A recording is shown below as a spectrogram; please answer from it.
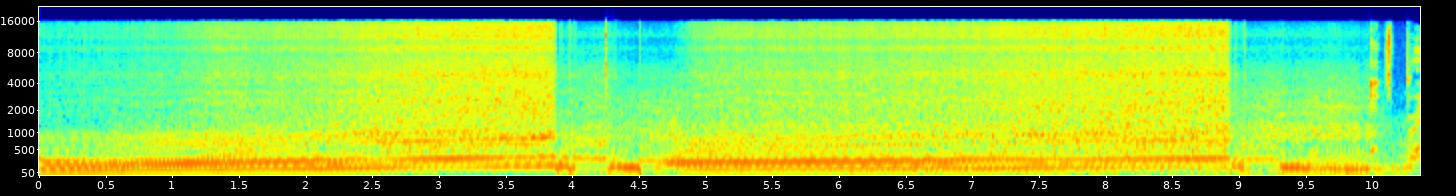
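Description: A 250-horsepower Alfa Romeo 156 GTA Sportswagon engine revs up through two long, rising pulls, with brief dips near four and nine seconds. The engine is loud and close throughout.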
